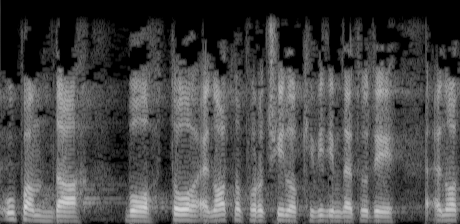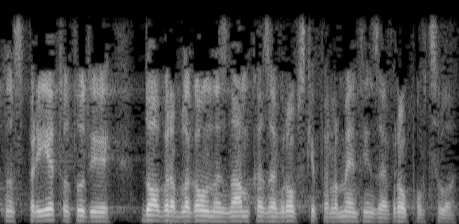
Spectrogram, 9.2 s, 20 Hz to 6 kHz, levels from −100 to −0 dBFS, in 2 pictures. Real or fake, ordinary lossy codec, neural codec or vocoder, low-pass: real; none; none; 5.4 kHz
